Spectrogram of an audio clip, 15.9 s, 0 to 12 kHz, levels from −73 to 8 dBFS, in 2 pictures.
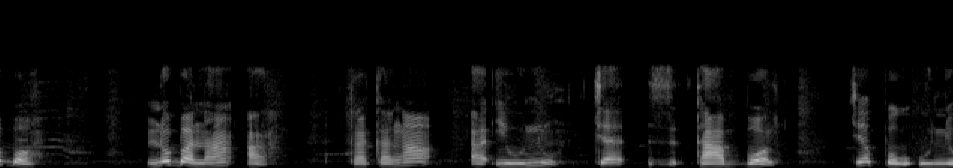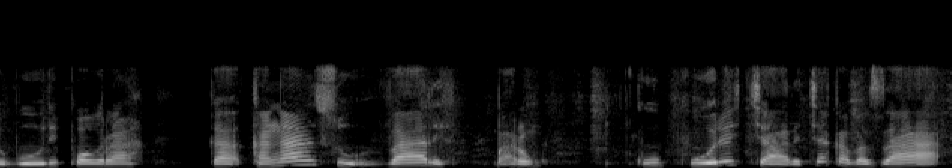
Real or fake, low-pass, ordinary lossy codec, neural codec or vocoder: real; 7.2 kHz; MP3, 96 kbps; none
